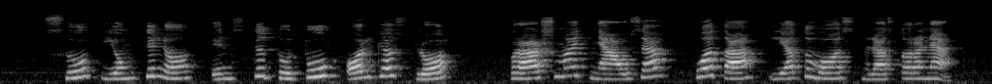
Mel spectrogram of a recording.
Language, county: Lithuanian, Klaipėda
